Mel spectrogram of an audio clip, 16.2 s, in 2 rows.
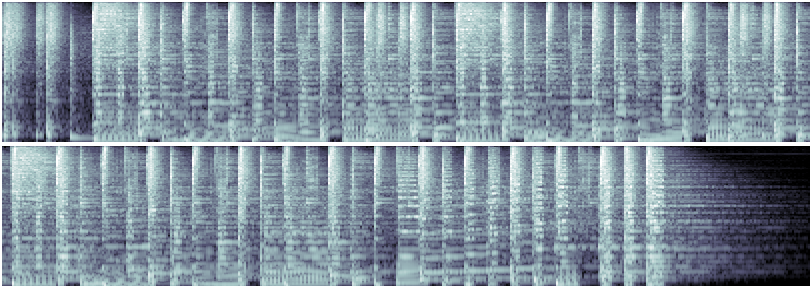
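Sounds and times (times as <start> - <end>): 
PSR2000 keyboard cha-cha-cha rhythm: 0.9 - 15.4.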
